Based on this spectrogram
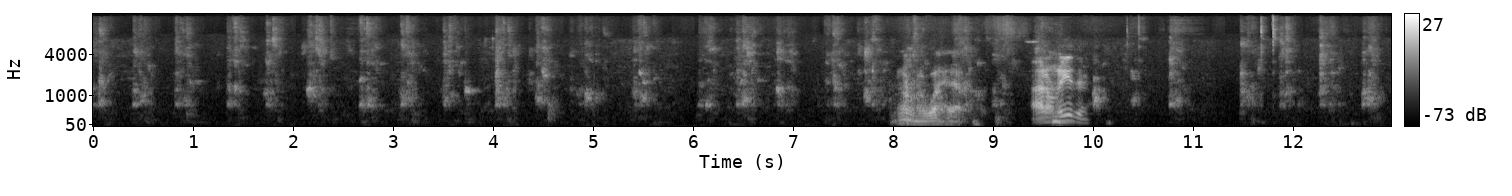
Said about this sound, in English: I can hear your dog drinking, though. Yeah, he's over here lapping away. He must have got hot, too.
